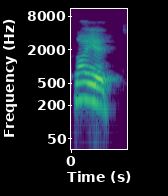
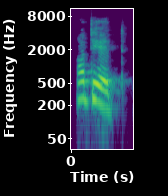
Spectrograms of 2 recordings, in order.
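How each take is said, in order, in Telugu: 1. 'not' చివరి t వినిపించదు. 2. 'not' చివరి t వినిపిస్తుంది.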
